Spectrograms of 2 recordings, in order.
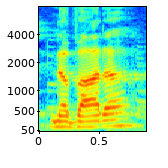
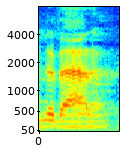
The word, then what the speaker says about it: Nevada: heard and don't ever mispronounce the name you're not allowed to do that Jo you pronounce the name you got a problem you ever see somebody when they say it's Nevada NADA no they're they're in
